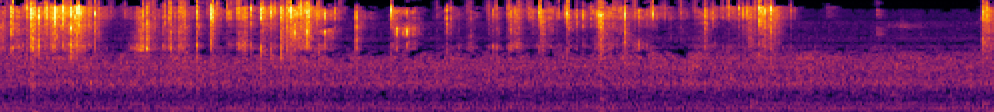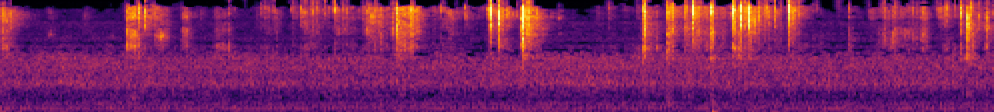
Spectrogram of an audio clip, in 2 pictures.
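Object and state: Dry bar soap being cut.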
